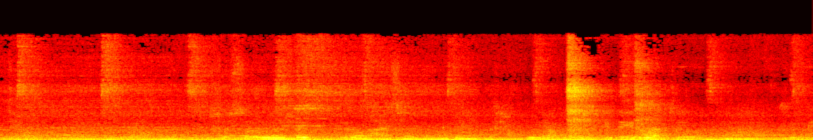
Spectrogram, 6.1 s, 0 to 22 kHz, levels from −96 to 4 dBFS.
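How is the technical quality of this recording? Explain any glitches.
The recording is marred by mains hum that runs the full length of the clip. A steady low tone sits at 50 Hz, with a few low harmonics above it, and it is loud, only around ten decibels below the wanted sound. A ground loop or a nearby transformer is letting the power line leak into the signal path. Its unwavering pitch, locked exactly to the mains frequency and never drifting or pulsing, distinguishes it from low rumble or handling noise.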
